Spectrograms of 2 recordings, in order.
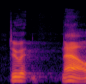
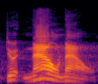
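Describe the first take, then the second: First: Said in the usual way. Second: "now, now" repeated, the first "now" louder; doubled now for emphasis. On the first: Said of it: "instead of saying". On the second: Shown as a demonstration. Preacher showing doubling for emphasis on "now". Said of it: "it'd be".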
